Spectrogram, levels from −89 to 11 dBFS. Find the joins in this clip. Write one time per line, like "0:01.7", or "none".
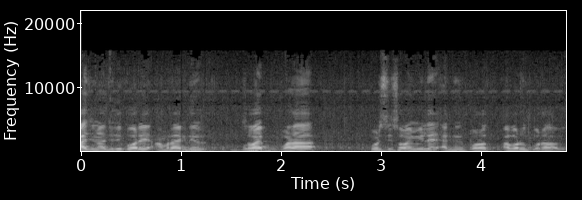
0:01.0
